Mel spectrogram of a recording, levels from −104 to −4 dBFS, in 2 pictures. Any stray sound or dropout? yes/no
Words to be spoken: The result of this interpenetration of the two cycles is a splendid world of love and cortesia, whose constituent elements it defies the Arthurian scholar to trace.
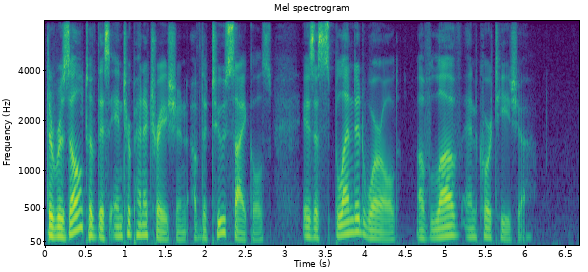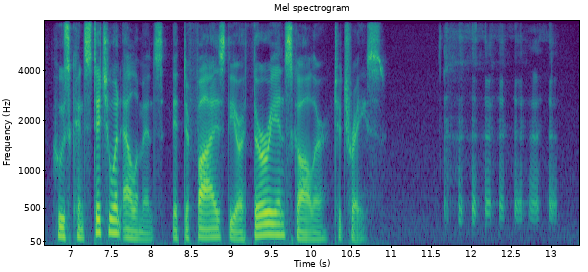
yes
